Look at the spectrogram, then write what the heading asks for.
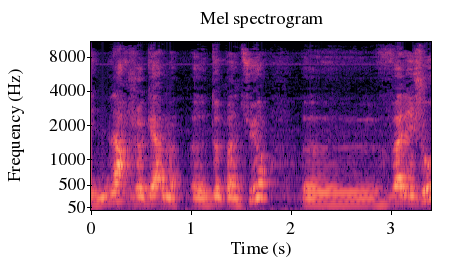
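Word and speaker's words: Vallejo: large gamme de peinture valléjo ou valero comme on prononce qui propose également pas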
